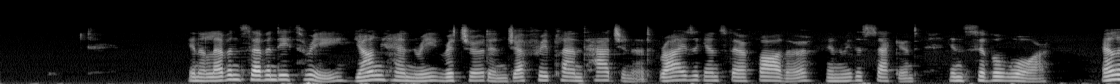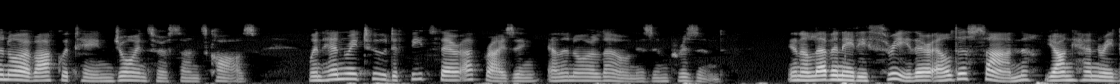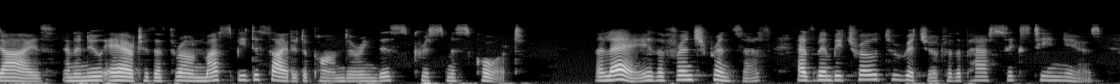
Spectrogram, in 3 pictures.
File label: voiceover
